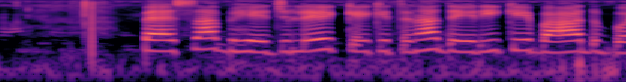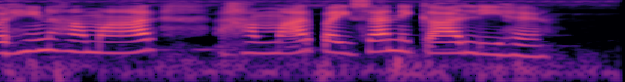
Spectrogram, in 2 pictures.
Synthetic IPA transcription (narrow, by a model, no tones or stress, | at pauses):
pɛːsabʱeːd͡ʒlekekɪt̪nad̪eːɾikebaːd̪bəɦɪnɦəmɾhɐmaːɾpəɪsanɪkaːlːiɦɛː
